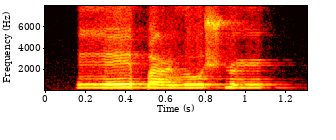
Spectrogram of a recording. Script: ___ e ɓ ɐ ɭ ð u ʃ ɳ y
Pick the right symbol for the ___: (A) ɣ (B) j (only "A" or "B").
A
